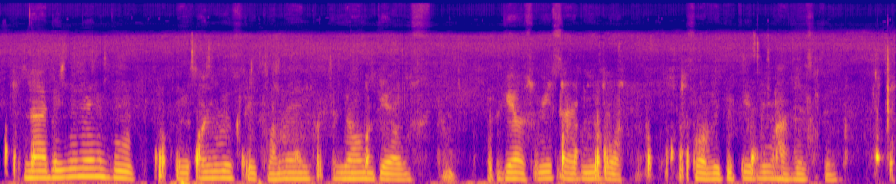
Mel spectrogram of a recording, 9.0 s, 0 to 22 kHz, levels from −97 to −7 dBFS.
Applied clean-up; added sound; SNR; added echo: neural mask model Resemble Enhance denoiser.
